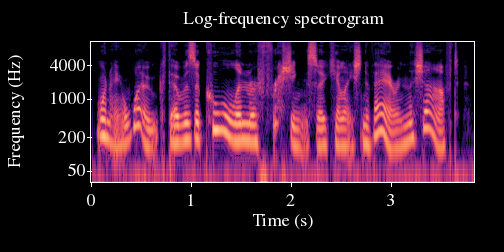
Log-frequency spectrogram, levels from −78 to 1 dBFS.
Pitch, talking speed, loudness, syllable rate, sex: 190 Hz, 235 wpm, -18 LUFS, 6.3 syllables/s, female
